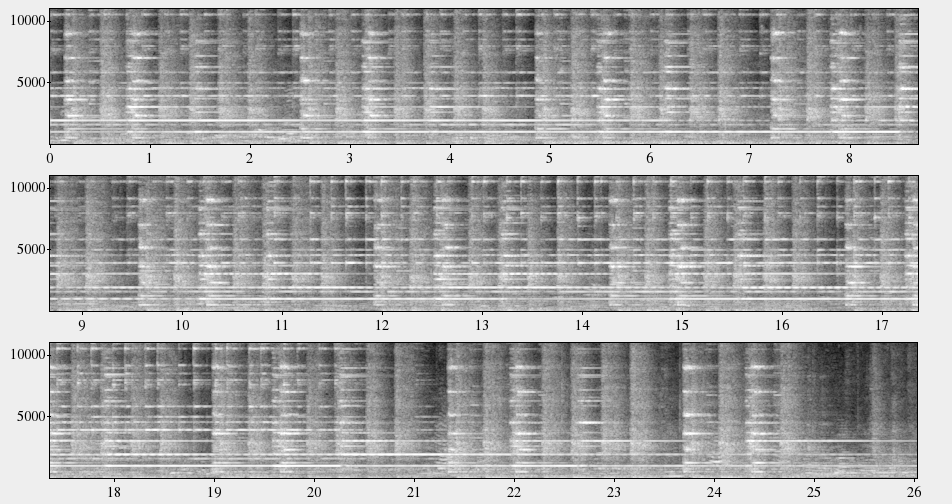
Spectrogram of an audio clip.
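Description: Bells rung rapidly and without pause, a steady ringing tone carrying under the dense strikes and breaking only briefly a few times, as in the bell-ringing of a Hindu temple puja.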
